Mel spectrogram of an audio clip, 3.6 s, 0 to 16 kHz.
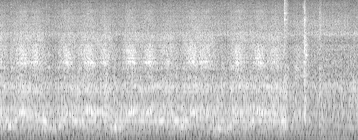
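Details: Rover SD1 fitted with a later 14CUX EFI system, jump-started from another car: steady cranking at about three and a half beats a second, never catches, no pump hum; fuel pump not running, not triggered by its relay.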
